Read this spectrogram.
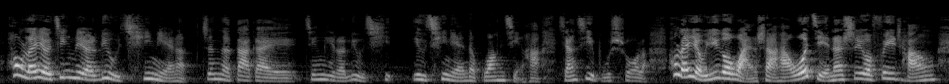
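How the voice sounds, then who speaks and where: Woman preacher, Cantonese accent, husky voice, lively swooping pitch, storytelling sermon. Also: brisk, few pauses. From Guangdong, China. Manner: animated storytelling, questions to the congregation.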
